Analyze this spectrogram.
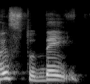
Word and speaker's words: estudei: So, present tense, the second to last syllable is stressed. Past tense, the last syllable, and we have two vowels. So, the stress is on the second to last vowel, ok?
